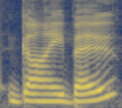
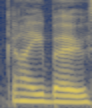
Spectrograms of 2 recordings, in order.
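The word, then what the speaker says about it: Guillebeau: written by Chris Guibo. That's how I'm pronouncing it anyway. It's G-U-I-L-L-E-B-E-A-U. So it's French, isn't it? Guibo, something like that. Guibo, the best-selling author of The $100 Startup.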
